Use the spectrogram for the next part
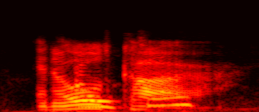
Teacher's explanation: That means two or more consonants put together. We often drop the D sound. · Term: dropping the D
